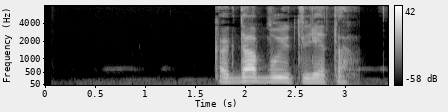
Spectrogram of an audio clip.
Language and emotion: Russian, neutral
